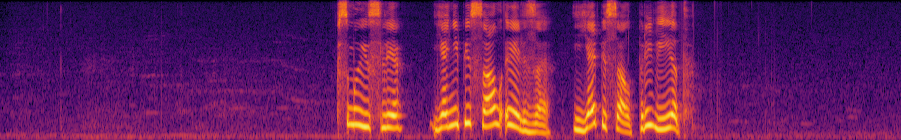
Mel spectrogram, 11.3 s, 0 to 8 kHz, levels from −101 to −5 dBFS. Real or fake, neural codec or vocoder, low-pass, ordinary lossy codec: real; none; none; none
